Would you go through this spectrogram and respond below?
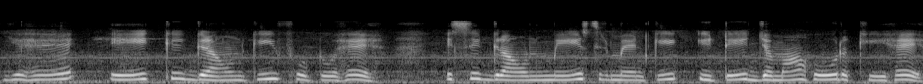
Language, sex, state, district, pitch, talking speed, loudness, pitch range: Hindi, female, Rajasthan, Jaipur, 215 Hz, 105 wpm, -18 LUFS, 195-230 Hz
